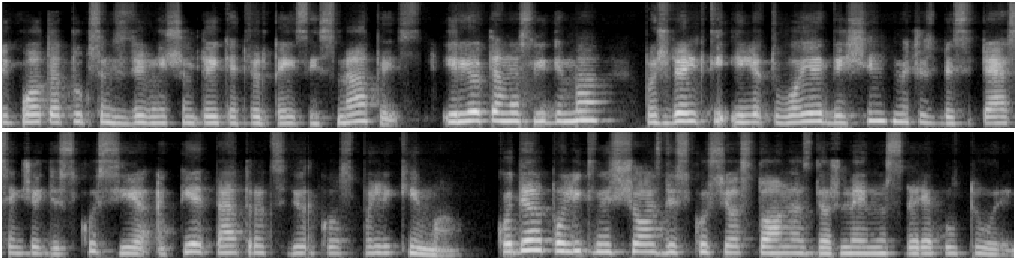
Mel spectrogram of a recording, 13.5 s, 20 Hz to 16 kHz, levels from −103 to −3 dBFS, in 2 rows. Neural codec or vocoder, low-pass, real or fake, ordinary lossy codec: codec, 44.1 kHz, 2.6 kbps, DAC; 14.4 kHz; fake; Opus, 32 kbps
